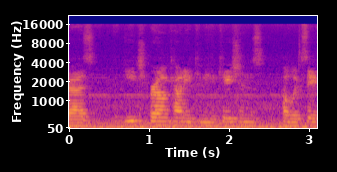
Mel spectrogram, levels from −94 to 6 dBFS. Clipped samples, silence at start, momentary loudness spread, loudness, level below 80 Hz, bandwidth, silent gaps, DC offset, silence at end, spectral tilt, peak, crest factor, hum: under 0.1%; 0 s; 9 LU; -23 LUFS; -30 dBFS; 16.5 kHz; none; under 0.1%; 0 s; -5.5 dB/octave; -6 dBFS; 18 dB; none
